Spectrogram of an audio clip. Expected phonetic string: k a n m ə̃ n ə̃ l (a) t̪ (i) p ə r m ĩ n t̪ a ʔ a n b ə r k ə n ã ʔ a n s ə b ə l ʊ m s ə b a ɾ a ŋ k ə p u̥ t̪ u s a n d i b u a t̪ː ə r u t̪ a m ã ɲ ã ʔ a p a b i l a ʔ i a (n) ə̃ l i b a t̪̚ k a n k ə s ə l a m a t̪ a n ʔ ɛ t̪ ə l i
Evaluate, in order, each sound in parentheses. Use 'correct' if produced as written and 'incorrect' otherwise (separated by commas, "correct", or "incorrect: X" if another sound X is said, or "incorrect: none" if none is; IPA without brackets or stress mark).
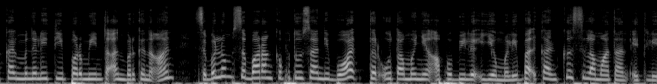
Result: incorrect: i, correct, incorrect: m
